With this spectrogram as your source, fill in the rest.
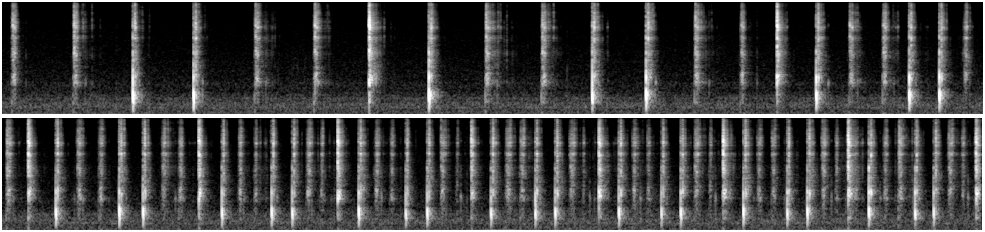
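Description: A small wooden object clicks sharply in hand, in an even rhythm that gradually speeds up.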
